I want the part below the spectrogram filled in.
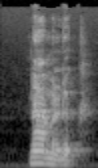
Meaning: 1. namely 2. Used to indicate that a statement explains an earlier one 3. especially, in particular
- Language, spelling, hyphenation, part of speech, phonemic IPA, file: Dutch, namelijk, na‧me‧lijk, adverb, /ˈnaː.mə.lək/, Nl-namelijk.ogg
